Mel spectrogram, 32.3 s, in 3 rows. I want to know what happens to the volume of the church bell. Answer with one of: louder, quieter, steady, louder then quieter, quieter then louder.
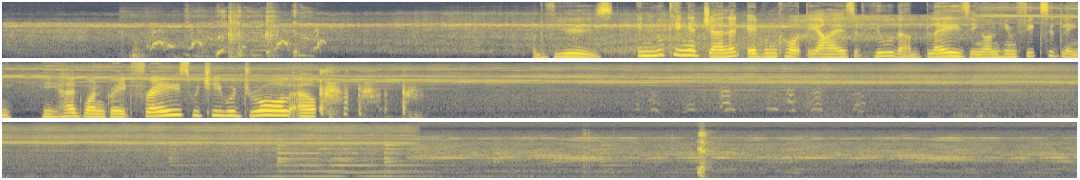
louder then quieter.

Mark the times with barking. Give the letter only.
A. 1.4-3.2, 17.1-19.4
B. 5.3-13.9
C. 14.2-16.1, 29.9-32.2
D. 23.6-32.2
A.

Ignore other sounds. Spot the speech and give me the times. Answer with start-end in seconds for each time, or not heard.
5.3-13.9.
